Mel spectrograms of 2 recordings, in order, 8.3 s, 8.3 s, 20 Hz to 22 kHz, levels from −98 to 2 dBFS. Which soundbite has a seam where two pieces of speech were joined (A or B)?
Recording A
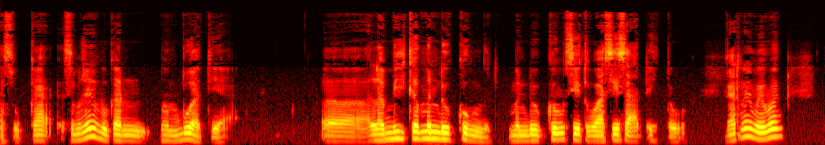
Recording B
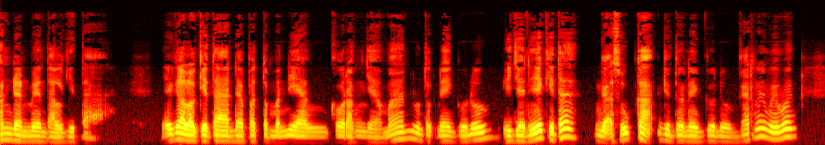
A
